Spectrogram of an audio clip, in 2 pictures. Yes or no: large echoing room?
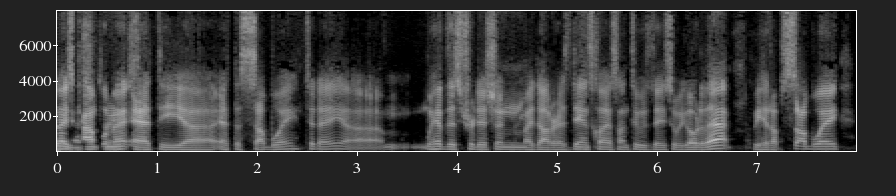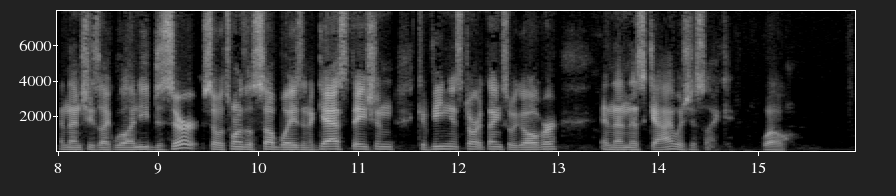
no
